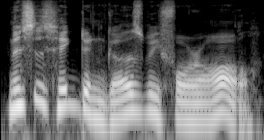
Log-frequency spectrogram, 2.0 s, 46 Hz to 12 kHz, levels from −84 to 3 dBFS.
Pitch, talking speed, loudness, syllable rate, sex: 130 Hz, 150 wpm, -14 LUFS, 4.3 syllables/s, male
